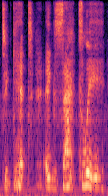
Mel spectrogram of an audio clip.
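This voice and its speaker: Male co-host, somewhat high pitch, very unhurried delivery, informal chat with emphatic repetition. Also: fairly even intonation, creaky, fairly bright tone. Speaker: podcast co-host. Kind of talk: casual chat.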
